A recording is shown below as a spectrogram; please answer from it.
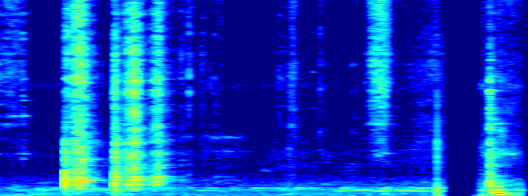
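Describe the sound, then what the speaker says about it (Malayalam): A knife chops curry leaves in a home kitchen, heard as a few separate sharp cuts and taps on a board spread over a few seconds with quiet gaps between them. "ഇതൊന്ന് ചെറുതായിട്ടൊന്ന് ചോപ്പ് ചെയ്ത് നമുക്ക് ഇട്ട് കൊടുക്കും"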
